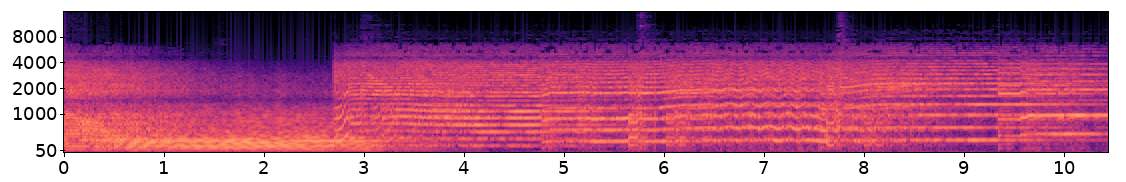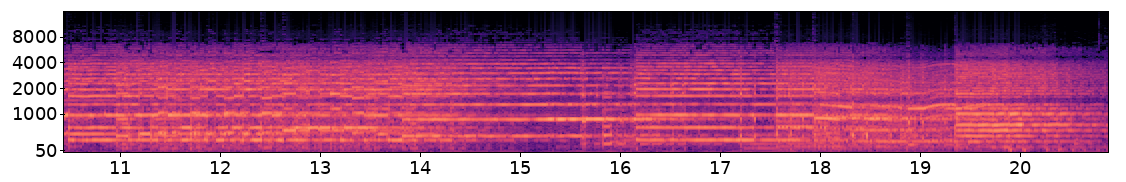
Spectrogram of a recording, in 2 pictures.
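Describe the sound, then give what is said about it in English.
A loud, heavily distorted electric guitar rings out in thick sustained chords and notes, shifting pitch every few seconds and playing continuously without any voices. “Oh, there's a distortion.”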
